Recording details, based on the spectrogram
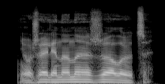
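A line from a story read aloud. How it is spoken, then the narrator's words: Gruff mutter. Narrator (Russian): буркнул микроб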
